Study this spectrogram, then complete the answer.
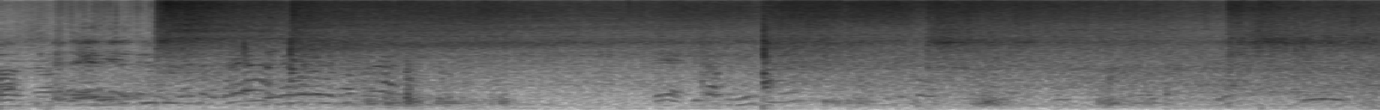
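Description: Dough sizzles softly on a hot griddle.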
